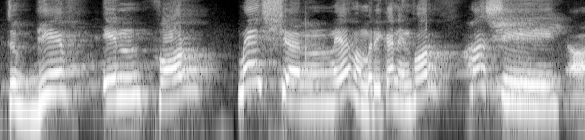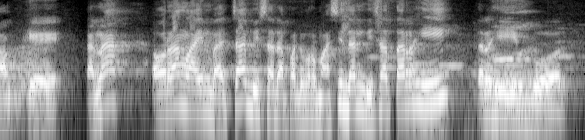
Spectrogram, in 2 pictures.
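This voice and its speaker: A man's voice: sits high, sing-song, measured pace, slight background noise. A male English teacher instructing a classroom, mixing English phrases into his talk and prompting students.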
